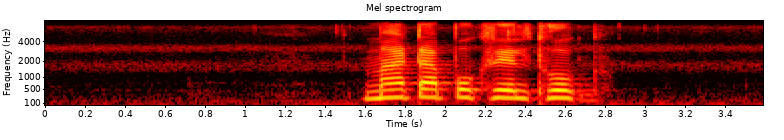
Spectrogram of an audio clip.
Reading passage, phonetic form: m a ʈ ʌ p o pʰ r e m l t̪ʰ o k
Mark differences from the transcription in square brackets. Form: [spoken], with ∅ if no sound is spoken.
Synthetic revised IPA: m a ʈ [a] p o [kʰ] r e [∅] l t̪ʰ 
